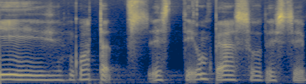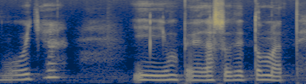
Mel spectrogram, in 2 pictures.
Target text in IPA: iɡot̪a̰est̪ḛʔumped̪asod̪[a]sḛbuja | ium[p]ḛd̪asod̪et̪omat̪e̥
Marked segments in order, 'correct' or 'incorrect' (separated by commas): incorrect, correct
